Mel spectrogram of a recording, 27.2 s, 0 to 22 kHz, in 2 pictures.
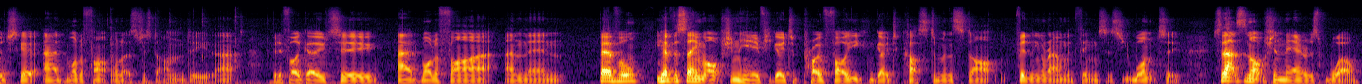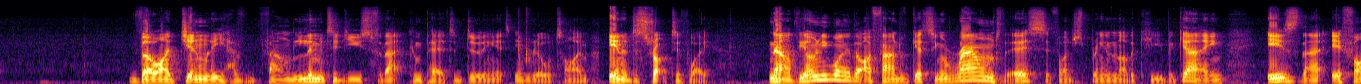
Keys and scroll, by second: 1.3 ctrl+z, 1.6 ctrl+z, 2.3 ctrl+z, 2.6 Tab, 3.1 Tab, 3.5 Tab, 12.6 Tab, 14.0 Tab, 18.8 Delete, 23.4 shift+a, 26.6 g, 27.1 s.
